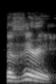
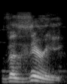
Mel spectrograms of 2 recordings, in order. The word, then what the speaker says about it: Vaziri: I would say his real name, but I'm sorry, I can't pronounce it. Vaziri. One more time. Vaziri.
